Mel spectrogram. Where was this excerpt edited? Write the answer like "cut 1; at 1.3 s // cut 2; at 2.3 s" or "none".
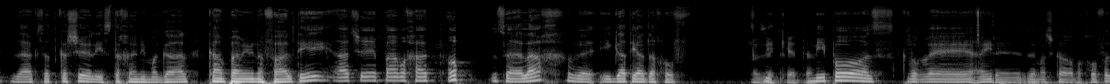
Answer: cut 1; at 2.0 s // cut 2; at 9.9 s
